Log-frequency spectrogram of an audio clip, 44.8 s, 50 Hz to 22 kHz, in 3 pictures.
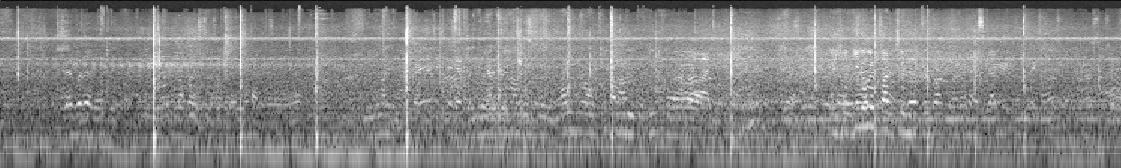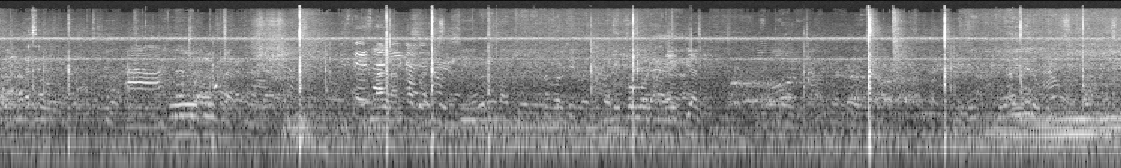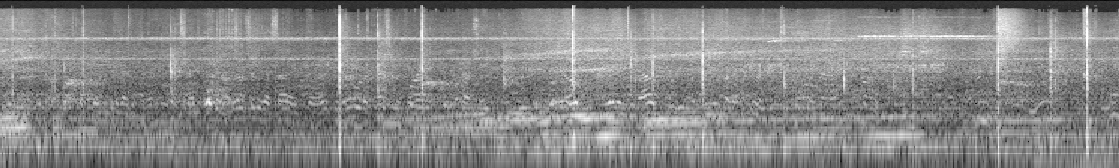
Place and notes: Toma de audio / paisaje sonoro de la cancha de baloncesto de Los Alpes realizada con la grabadora Zoom H6 y el micrófono XY a 120° de apertura a las 8:40 pm aproximadamente. Cantidad media de personas al momento de la grabación, se puede apreciar el sonido de las personas hablando en las graderías, el pasar de unas motocicletas y el sonido de un balón de baloncesto rebotando a pocos metros de la grabadora.
Sonido tónico: Personas hablando.
Señal sonora: Motocicleta pasando.
5 September, ~21:00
